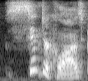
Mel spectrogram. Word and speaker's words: Sinterklaas: Sinterklaas comes to New York. Now, you might think I said that wrong, but I didn't.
